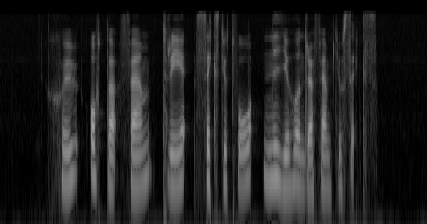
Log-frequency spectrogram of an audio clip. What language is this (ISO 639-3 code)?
swe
